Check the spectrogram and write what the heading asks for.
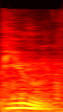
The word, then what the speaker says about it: Pure: Мне кажется, говорить правильно. Pure.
